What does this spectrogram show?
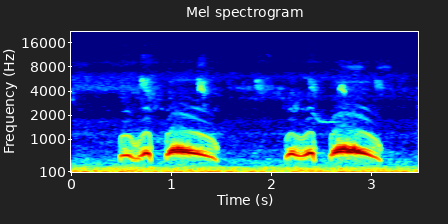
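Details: Spotted dove in the two-'kuk' 'khu-aang' song style, medium voice, kept as a ground decoy bird: two mellow coo phrases, each a wavering short note and a longer arched one, with brief faint chirps between.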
